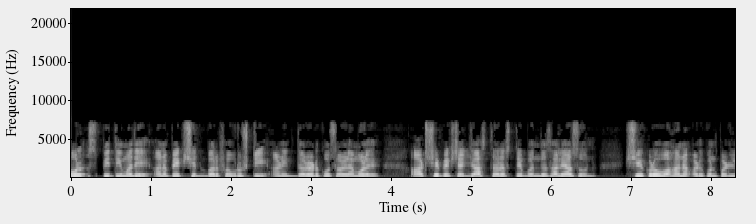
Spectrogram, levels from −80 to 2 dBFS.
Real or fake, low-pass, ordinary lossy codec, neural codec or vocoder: real; 7.2 kHz; none; none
